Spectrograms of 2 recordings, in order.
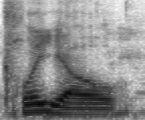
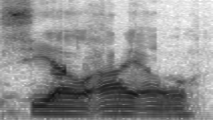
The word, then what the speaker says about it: Clio: to the Clio it's they keep calling it Cleo can his cup with his Clio okay well I'm out of pronounce it we're all sorry uh everybody's tense Cleo I don't know why it's not steal yo it CLI oh but yeah it's called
